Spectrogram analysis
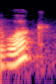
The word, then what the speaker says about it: walk: I walk where he walks. Good. Walk. La L no se dice.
